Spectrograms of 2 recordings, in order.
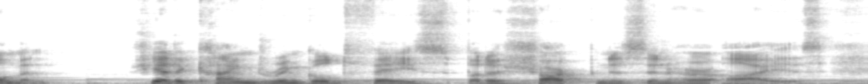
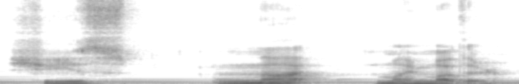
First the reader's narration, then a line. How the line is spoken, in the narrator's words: she said quietly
